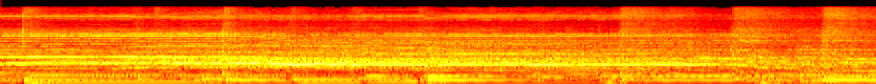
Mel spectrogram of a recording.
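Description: A live rock band playing: a woman singing over electric guitar, bass guitar and drums.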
